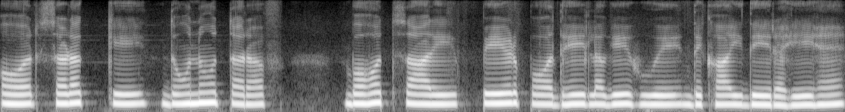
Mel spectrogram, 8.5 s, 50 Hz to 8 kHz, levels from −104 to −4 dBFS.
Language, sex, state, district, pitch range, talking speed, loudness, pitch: Hindi, female, Chhattisgarh, Kabirdham, 195-210 Hz, 150 wpm, -13 LUFS, 200 Hz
